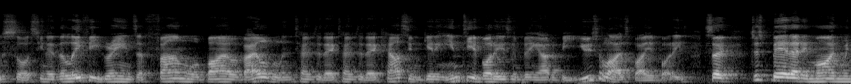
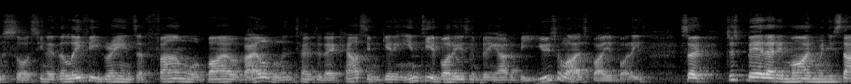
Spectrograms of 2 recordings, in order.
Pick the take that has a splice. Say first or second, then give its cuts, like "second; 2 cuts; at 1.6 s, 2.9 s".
first; 2 cuts; at 3.4 s, 7.0 s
